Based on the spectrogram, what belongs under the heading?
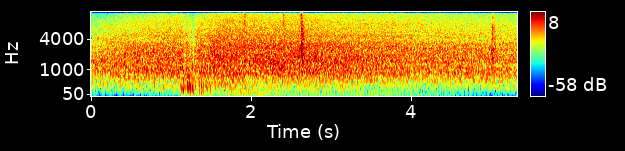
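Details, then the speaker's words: Air King 9218 fan after repairing the back cover, starting up on high speed. A steady airy rush with a faint motor hum and no rattle, scrape or ticking; runs smoothly. "here's a startup sound on high"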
